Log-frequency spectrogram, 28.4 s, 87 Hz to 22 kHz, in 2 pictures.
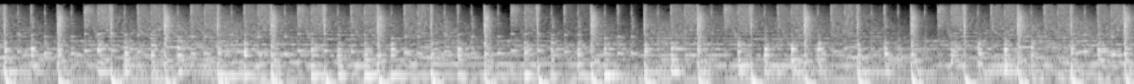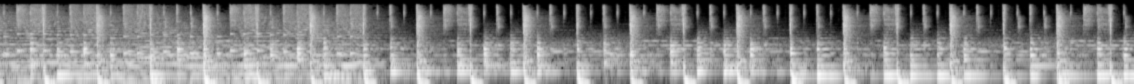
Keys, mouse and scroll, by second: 0.1 click, 4.6 n, 8.5 click.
